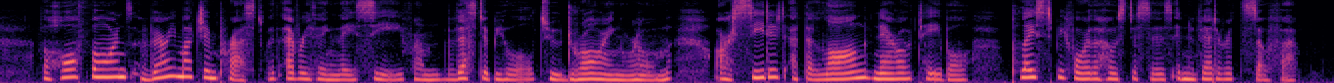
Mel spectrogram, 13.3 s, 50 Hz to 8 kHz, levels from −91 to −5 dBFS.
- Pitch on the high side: Yes, high, 200 Hz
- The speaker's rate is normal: No, slow, 130 wpm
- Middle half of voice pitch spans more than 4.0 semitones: No, average, 3.5 semitones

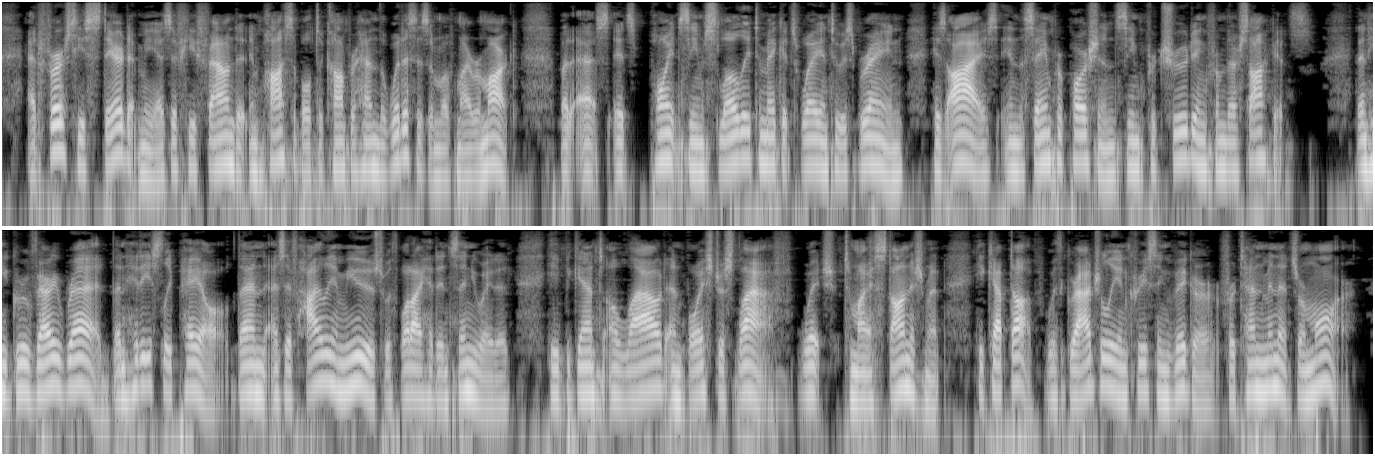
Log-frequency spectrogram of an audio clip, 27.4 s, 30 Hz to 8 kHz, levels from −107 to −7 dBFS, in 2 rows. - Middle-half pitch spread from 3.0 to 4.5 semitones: Yes, average, 3.3 semitones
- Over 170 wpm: Yes, average, 185 wpm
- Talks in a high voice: No, low, 130 Hz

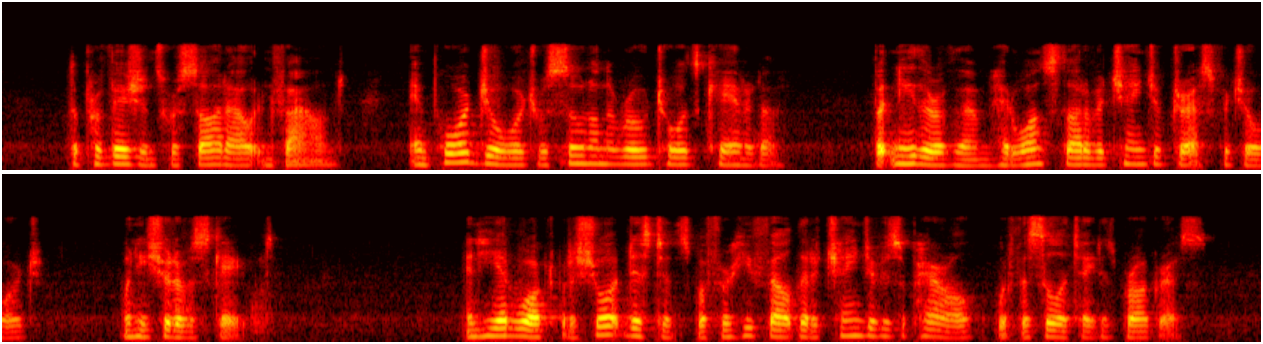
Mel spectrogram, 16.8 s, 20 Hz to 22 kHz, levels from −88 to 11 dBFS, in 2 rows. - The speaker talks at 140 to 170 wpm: No, fast, 205 wpm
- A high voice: No, medium, 160 Hz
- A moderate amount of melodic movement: Yes, average, 3.0 semitones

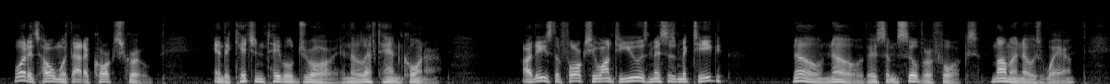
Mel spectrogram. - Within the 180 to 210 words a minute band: Yes, average, 190 wpm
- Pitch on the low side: Yes, low, 110 Hz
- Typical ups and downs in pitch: No, wide, 6.7 semitones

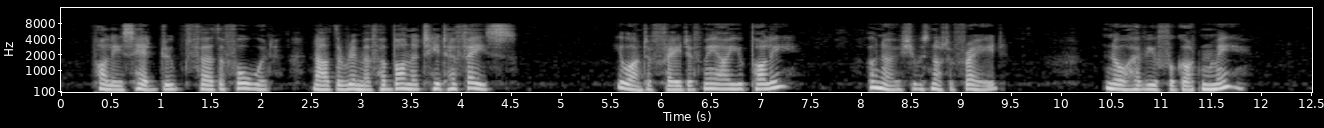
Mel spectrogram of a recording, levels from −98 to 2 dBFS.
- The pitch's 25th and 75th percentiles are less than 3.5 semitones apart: Yes, average, 2.9 semitones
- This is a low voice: No, high, 195 Hz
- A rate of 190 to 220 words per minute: No, average, 160 wpm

